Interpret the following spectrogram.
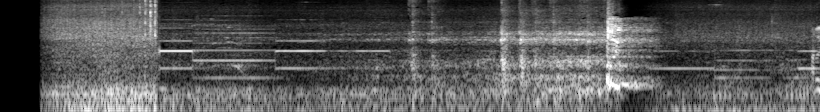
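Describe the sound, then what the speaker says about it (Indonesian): A train rumbles past a level crossing near Poris Station, Tangerang, with a steady roar, rhythmic clacking and a sharp horn-like squeal, loud throughout. "Oh, kereta."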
